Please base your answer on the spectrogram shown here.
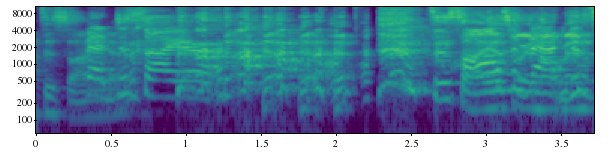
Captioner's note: laughter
